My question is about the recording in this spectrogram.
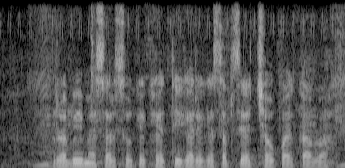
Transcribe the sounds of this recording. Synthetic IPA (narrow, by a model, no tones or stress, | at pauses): ɾɐbimẽsɐɾsõkekʰeːt̪iɡʱɐɾekesɐbseɐtːʃʰaʊpaːjkaːbaː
